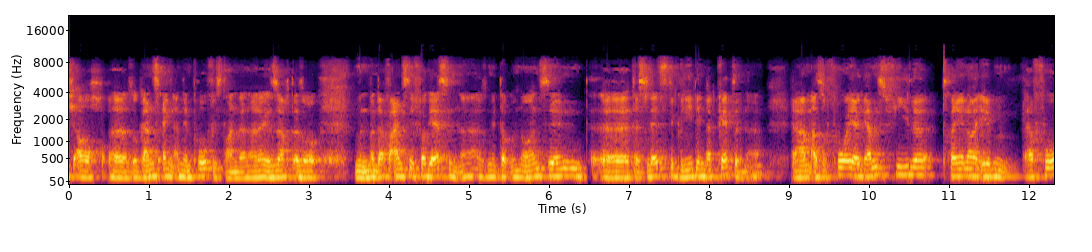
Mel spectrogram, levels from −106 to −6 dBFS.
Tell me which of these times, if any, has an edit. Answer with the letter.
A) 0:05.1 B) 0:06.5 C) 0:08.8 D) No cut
B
